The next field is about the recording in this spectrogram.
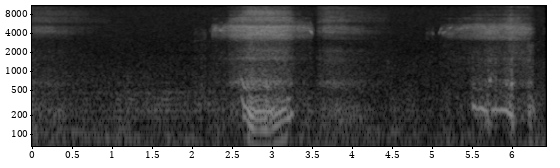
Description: Staffy snoring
